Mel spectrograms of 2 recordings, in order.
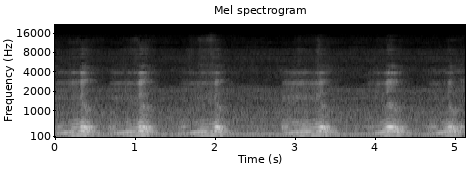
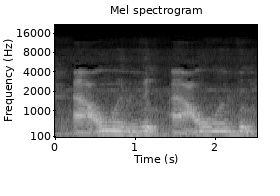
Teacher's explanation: Lidah agak dikeluarkan, digigit sampai ketika dikeluarkan suaranya bergetar. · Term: zal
